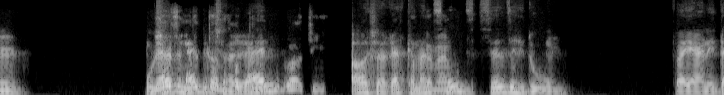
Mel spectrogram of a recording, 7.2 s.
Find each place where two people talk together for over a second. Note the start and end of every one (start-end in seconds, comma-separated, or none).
1.5-2.8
